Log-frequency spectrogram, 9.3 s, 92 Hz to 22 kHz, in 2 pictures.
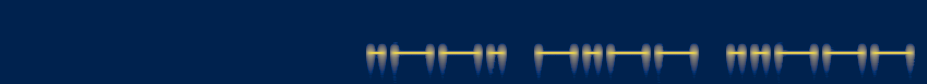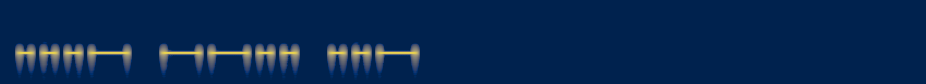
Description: Morse code, heard as a keyed tone, about 20 wpm, 700 Hz. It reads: PY2VZU
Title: DXCC-100 Call Signs - 6 Characters - Repeated 3x - 20wpm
